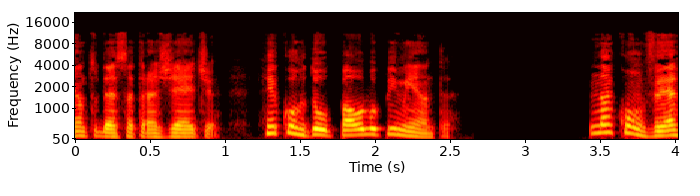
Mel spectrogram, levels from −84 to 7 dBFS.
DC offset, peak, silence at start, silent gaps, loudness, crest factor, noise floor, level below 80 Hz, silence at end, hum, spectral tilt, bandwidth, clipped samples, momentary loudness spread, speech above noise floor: under 0.1%; -6 dBFS; 0 s; 2.66-3.36 s; -24 LUFS; 18 dB; under -90 dBFS; -62 dBFS; 0 s; none; -6 dB/octave; 11.5 kHz; under 0.1%; 14 LU; over 67 dB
